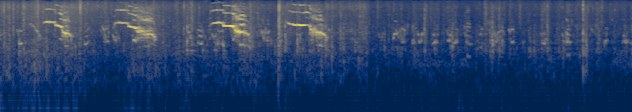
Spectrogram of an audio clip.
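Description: Chickens in a chicken tractor give a run of four high, chirping calls in quick succession, followed by softer rustling and scratching movement; close and fairly loud, with no talking.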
